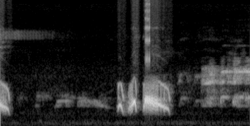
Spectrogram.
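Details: A spotted dove kept as a decoy for a fresh-caught bird gives one full phrase: two rising hoots and a long falling coo. Faint low notes come before it, and a buzzy harmonic sound and the start of another coo follow.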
